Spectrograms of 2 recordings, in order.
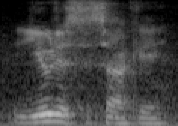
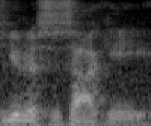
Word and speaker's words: Yuta Sasaki: I think it is Yuta Sasaki, because that's how I've always heard it pronounced.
